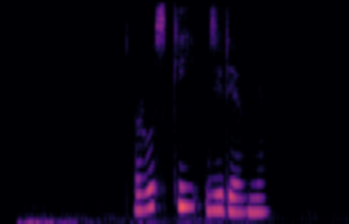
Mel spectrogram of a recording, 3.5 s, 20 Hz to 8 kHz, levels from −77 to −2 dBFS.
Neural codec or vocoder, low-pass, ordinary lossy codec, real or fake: codec, 24 kHz, 0.5 kbps, DualCodec; 7.2 kHz; none; fake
